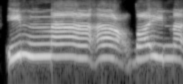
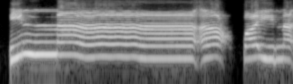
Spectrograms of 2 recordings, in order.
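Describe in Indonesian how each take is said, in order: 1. Vokal yang dipanjangkan ditahan selama dua ketukan. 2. Vokal yang dipanjangkan ditahan selama lima ketukan. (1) "yang dua inna a'tayna itu juga benar" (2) "saya buatnya yang lima ketukan"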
